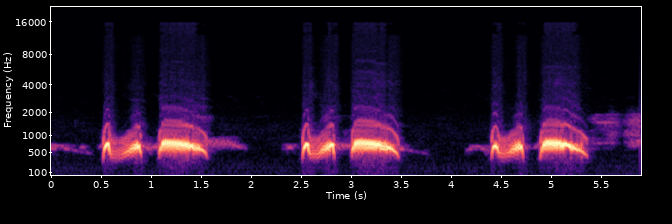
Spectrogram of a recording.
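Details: Spotted dove cooing in early morning, calling to provoke fighting and to lure. Three clear phrases about two seconds apart, each a short double note followed by a longer, lower, falling coo. Otherwise quiet.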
